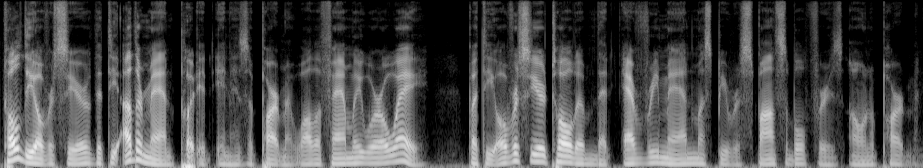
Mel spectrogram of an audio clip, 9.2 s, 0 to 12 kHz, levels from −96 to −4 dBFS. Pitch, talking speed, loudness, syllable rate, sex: 100 Hz, 215 wpm, -23 LUFS, 6.1 syllables/s, male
